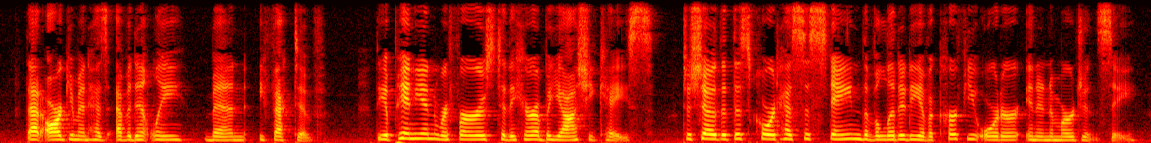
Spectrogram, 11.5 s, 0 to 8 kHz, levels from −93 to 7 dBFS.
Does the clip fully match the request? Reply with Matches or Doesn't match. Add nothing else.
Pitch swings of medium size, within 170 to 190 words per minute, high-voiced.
Doesn't match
